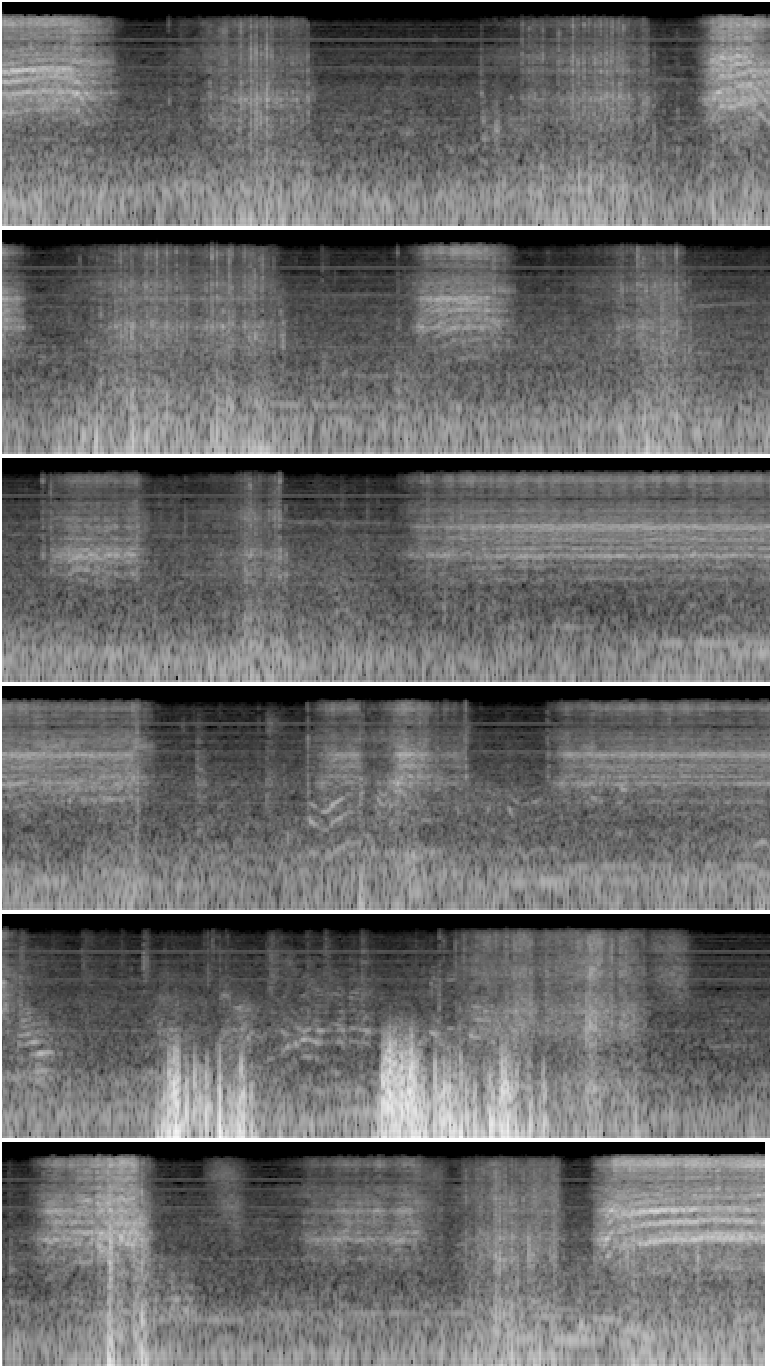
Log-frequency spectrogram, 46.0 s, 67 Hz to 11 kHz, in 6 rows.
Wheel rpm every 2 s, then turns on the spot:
50, 20, 10, 40, 20, 10, 30, 10, 30, 20, 60, 60, 10, 30, 30, 20, 0, 10, 20, 30, 20, 20, 120.
2-6 8-10 34-38 42-44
